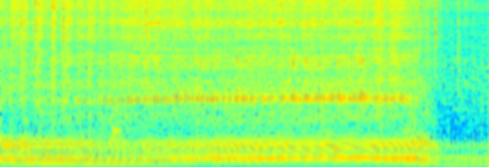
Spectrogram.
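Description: Rusty minibike's small engine running fast, its pitch dipping and rising again, then dropping sharply to a lower speed about four seconds in.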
